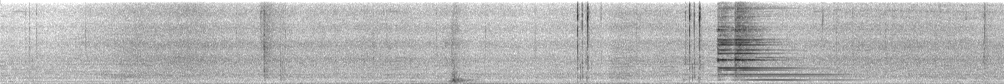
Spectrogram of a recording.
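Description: Two mouse clicks, then a ringing notification-bell ding a little after halfway that fades over about a second and a half. This is the sound effect of a subscribe-button overlay. A few light taps come earlier, over a steady low hum.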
